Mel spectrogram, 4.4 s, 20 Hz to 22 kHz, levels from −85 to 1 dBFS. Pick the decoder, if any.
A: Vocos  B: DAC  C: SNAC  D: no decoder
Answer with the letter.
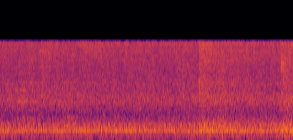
A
